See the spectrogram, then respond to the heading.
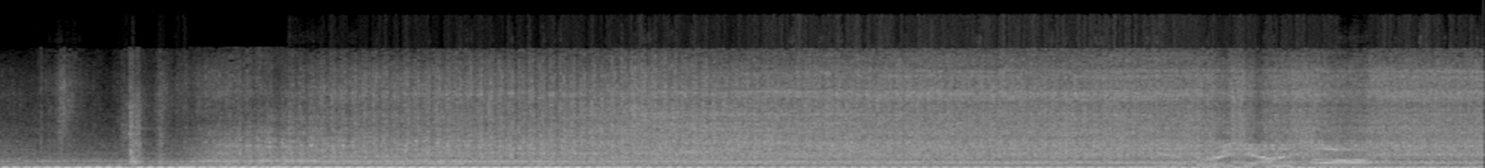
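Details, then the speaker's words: Old Jeep, choke turned off, engine warmed up a little, idles with an uneven, lumpy beat and skipped firings: a misfire. The owner suspects moisture under the distributor and notes worn-out engine blow-by. "sounds like it's missing a bit could be probably wet too under the distributor"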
